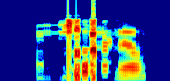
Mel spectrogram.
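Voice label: EMS Dispatch; wake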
